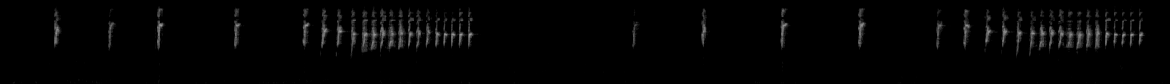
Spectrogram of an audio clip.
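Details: Lovebird giving sharp, high-pitched chirps, a few single notes followed by a rapid run of clipped chirps; after a pause, more spaced single chirps build again into a fast chattering series. Quiet background.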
